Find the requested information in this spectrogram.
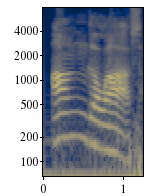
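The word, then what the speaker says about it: ἄγγελος: word for Angel and it's pronounced angas angas notice when you have the two gamas put together it doesn't sound like a g it sounds like a okay like the sound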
